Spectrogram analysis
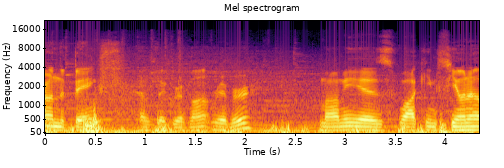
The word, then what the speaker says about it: Gros Ventre: I called it the Gros Ventre, which is not, it's French. It's like Gros Ventre.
